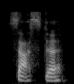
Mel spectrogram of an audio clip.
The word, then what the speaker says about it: SAHSDA: How do you say that quickly? SASTA is how SASTA. I say it. That's how you say it, SASTA.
